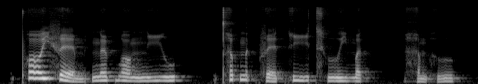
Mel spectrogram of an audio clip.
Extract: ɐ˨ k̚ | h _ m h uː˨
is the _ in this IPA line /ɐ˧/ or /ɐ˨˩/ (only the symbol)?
ɐ˨˩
